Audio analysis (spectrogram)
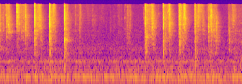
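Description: Angel cards being shuffled by hand during a tarot reading, a steady series of soft riffling bursts in two clusters, close and moderately quiet with a faint background hum and no talking.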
